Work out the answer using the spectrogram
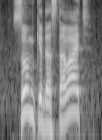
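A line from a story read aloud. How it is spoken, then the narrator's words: Shouting. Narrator (Russian): прокричал капитану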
